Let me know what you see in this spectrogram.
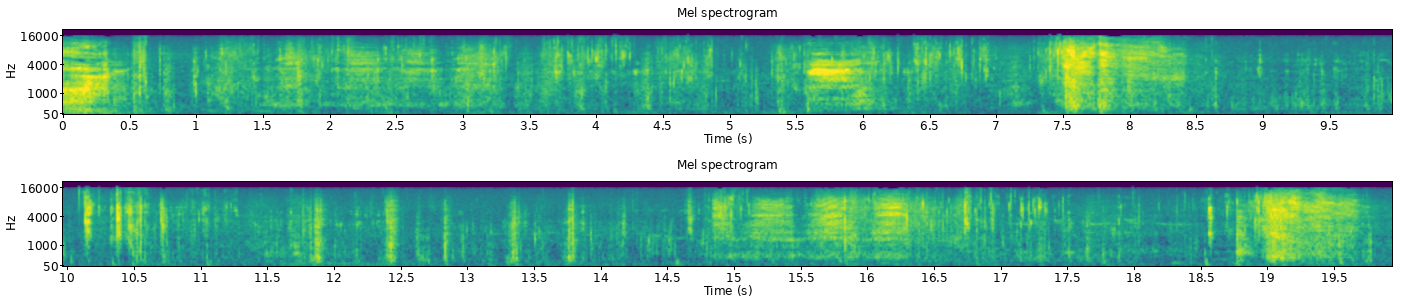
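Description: A person chewing and biting food close to the microphone, with a steady run of small wet clicks and smacks. Two louder hissing sounds stand out, one about a third of the way in and one near the end.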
